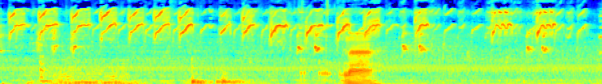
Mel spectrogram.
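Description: Young munias chirping rapidly and continuously, many short high calls overlapping at about four or five a second.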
